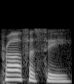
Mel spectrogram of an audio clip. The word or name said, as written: prophecy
